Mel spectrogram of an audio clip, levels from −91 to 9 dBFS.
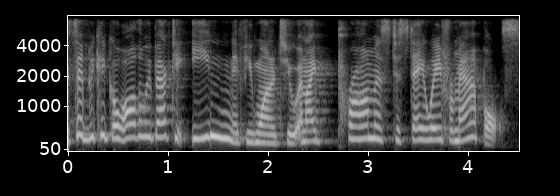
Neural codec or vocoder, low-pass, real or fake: none; 7.2 kHz; real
